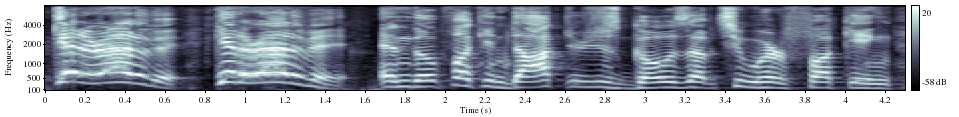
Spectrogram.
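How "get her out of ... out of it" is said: high, insistent mock alarm; hammed-up panic, repeating the order; urgent cops. Cops demanding she be brought out, high mock panic. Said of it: "they're like".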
